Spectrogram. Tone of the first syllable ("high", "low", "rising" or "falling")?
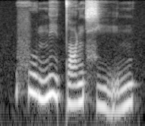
falling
